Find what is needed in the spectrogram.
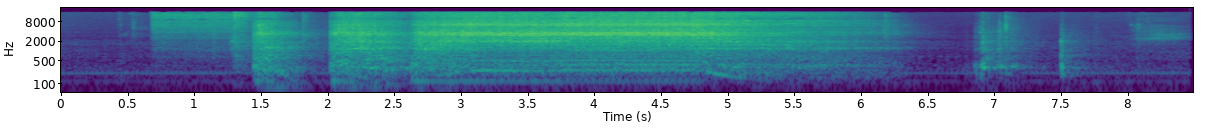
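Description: Ninja personal blender's motor whirring for about three seconds, blending frozen berries, banana, ice and nut milk. It starts after a knock, then winds down with a falling pitch. Two sharp plastic clicks near the end.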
